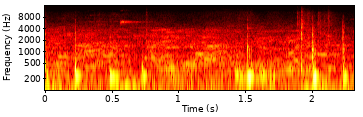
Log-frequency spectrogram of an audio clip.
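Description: Several press camera shutters clicking at irregular intervals, about five sharp clicks over the chatter of a crowd.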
